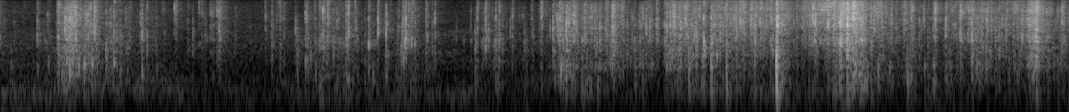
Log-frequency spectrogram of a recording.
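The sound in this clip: Crinkling of a freshly opened fortune cookie wrapper, a steady stream of irregular crackles and crunches that grows louder in sharper bursts toward the end.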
